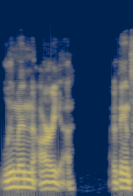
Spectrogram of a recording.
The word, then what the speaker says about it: LuminAria: 2001, a show called Luminaria. I think that's how you're supposed to pronounce it. It had a capital L and a capital A. So, it wasn't a Luminaria, it was a Lumen Aaria.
